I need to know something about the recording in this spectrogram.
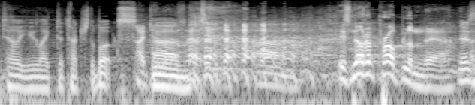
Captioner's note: audience laughing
